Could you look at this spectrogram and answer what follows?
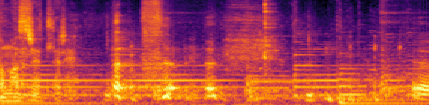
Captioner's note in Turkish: Gülme sesleri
